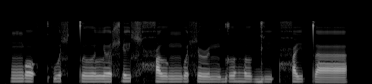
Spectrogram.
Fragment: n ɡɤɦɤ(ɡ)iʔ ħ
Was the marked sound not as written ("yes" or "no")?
no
